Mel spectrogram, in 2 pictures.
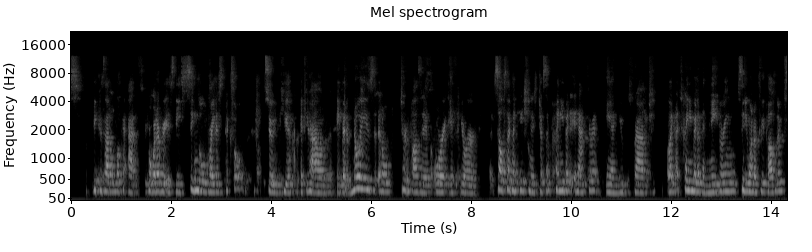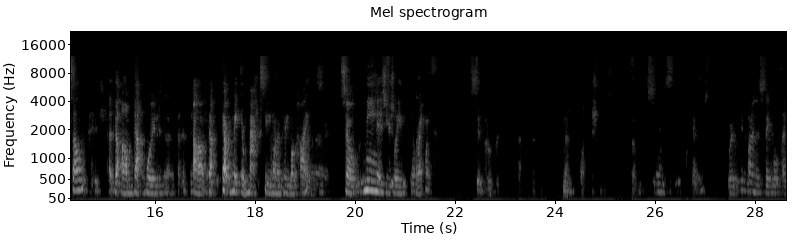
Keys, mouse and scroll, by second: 0.7-1.2 scroll up 1, 1.2-2.4 scroll up 1, 4.6-6.3 scroll up 1, 6.3-7.7 scroll up 1, 7.7-17.9 scroll up 1, 17.9-19.8 scroll up 1, 19.8-20.6 scroll up 1, 20.6 click, 20.6-23.0 scroll up 1, 23.0-24.5 scroll up 1.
